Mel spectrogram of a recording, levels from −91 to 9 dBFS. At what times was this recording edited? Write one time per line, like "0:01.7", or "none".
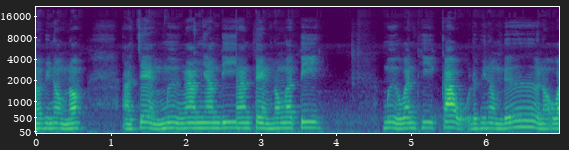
0:02.7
